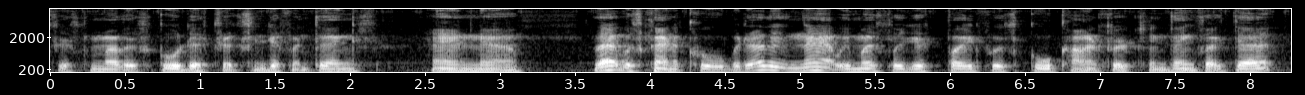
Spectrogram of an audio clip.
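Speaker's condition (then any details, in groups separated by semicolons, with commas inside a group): Hearing loss; implant within last few years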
